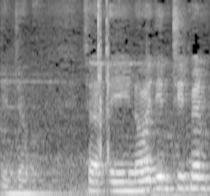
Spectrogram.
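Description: A man talking in Bengali, with sharp mouse-click sound effects from a subscribe-button animation about a second in and again near the end.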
